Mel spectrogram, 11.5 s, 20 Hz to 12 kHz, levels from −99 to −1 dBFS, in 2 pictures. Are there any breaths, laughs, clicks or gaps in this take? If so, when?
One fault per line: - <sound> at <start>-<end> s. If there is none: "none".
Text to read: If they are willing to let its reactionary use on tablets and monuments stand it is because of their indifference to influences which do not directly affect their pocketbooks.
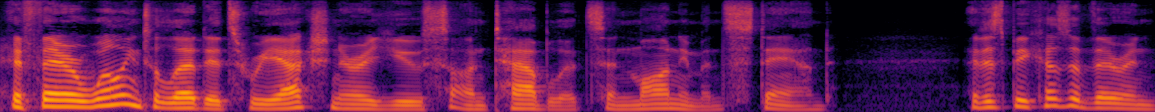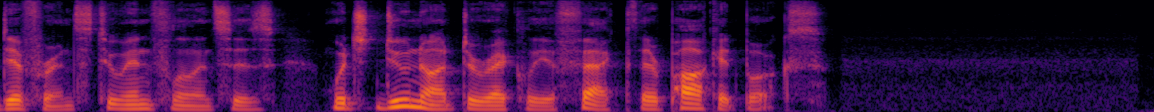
none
